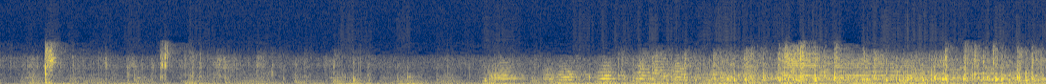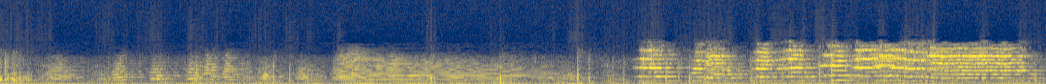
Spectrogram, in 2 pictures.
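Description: Orchestral film score led by brass, trumpets and trombones, running under the action. A steady low hum sits beneath it, and the notes turn busier and higher about two-thirds of the way through.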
